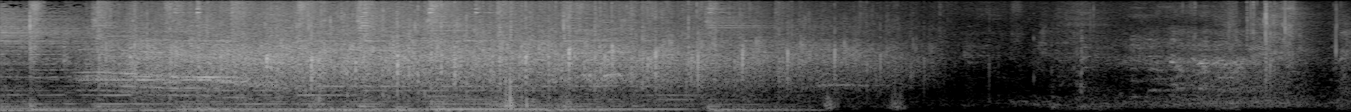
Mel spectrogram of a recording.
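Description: An audience applauds to welcome a guest preacher at a church service: a dense, loud clatter of clapping that dies away after about six seconds, leaving quieter sounds.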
